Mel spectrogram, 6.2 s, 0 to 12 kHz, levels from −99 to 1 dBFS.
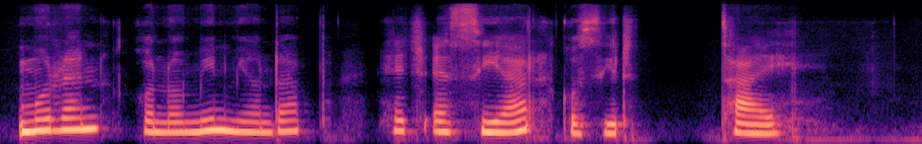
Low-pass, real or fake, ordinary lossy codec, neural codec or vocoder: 10.8 kHz; fake; AAC, 48 kbps; autoencoder, 48 kHz, 128 numbers a frame, DAC-VAE, trained on Japanese speech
